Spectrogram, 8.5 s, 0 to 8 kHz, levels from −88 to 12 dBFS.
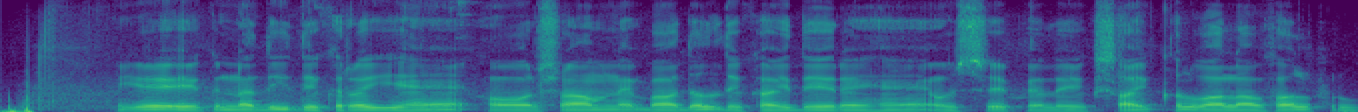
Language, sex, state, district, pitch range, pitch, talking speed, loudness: Hindi, male, Rajasthan, Jaisalmer, 85-90 Hz, 85 Hz, 150 wpm, -19 LUFS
